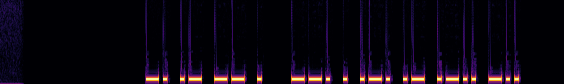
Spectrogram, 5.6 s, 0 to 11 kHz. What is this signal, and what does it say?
Morse code, heard as a keyed tone, about 28 wpm, 700 Hz. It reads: NAME GERALD
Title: Practice QSO - Exchange 1 - Beginning - 28wpm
